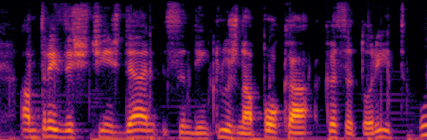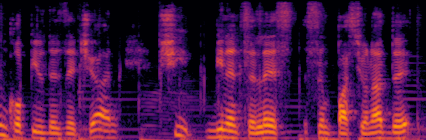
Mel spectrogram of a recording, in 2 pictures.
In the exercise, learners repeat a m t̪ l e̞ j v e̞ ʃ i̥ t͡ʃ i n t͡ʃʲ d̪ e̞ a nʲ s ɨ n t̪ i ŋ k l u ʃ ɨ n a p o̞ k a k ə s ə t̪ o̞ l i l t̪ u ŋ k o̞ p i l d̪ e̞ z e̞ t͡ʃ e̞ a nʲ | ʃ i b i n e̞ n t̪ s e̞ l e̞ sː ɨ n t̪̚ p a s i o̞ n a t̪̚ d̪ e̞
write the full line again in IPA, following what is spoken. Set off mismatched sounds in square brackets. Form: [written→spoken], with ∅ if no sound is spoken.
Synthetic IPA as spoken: a m t̪ [l→ɾ] e̞ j [v→z] e̞ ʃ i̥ t͡ʃ i n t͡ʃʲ d̪ e̞ a nʲ s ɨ n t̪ i ŋ k l u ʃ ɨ n a p o̞ k a k ə s ə t̪ o̞ [l→ɾ] i [l→∅] t̪ u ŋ k o̞ p i l d̪ e̞ z e̞ t͡ʃ e̞ a nʲ | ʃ i b i n e̞ n t̪ s e̞ l e̞ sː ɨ n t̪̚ p a s i o̞ n a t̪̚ d̪ e̞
